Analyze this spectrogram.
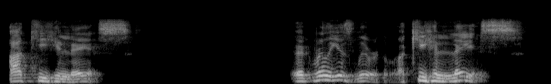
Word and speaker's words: Achilles: the belligerent prima donna of the Iliad is Achilles. The Greeks would say Achilles.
